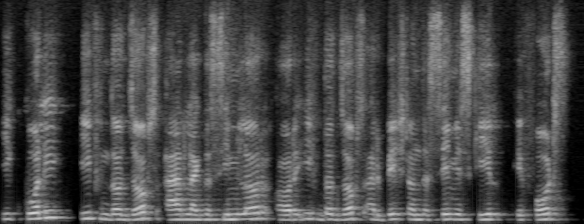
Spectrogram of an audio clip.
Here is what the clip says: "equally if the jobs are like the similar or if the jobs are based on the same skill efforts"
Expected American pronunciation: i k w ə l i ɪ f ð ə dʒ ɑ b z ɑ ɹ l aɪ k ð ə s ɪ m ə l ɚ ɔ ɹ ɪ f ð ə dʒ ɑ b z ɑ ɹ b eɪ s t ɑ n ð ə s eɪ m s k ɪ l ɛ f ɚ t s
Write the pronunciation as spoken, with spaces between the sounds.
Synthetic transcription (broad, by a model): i k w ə l i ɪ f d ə dʒ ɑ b s ɑ ɹ l aɪ k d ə s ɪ m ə l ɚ ɔ ɹ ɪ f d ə dʒ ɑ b s ɑ ɹ b eɪ s t ɑ n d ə s eɪ m s k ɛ l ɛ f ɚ t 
